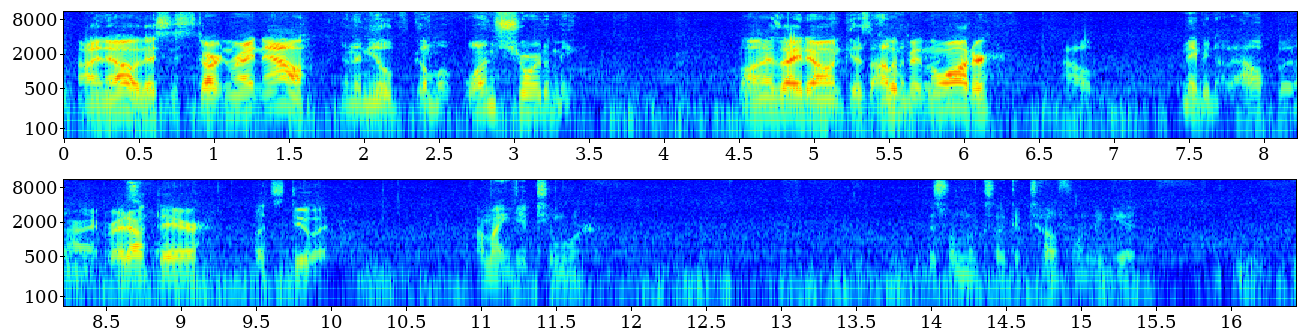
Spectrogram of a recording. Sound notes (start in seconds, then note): none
